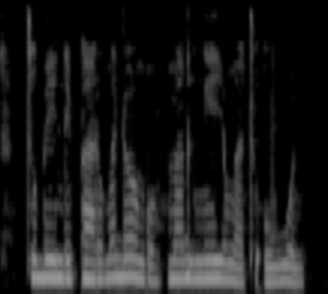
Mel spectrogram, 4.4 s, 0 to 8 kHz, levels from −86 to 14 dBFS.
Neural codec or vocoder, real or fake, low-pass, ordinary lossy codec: none; real; 7.2 kHz; none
